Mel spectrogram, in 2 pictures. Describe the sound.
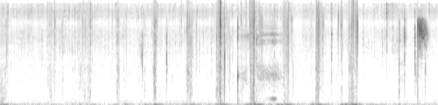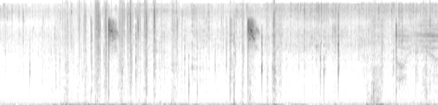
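A crackling fireplace, lit to warm the room, gives off irregular sharp pops and snaps over a steady soft hiss, with a few louder crackles scattered through and a faint whispery voice now and then.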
